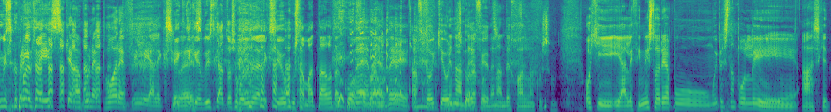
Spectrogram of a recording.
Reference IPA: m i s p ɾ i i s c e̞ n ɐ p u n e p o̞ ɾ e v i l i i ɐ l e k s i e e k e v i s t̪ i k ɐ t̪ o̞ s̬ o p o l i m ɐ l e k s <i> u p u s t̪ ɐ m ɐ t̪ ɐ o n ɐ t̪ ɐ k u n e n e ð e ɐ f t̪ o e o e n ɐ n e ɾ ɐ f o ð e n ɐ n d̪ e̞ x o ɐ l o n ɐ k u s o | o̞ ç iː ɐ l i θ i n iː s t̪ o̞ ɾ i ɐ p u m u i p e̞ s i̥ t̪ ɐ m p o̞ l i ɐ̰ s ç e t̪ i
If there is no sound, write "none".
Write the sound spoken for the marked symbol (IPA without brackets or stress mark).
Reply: i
